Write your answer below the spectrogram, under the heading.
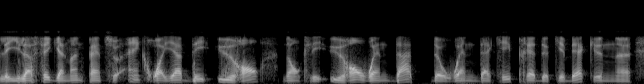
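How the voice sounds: A man talks with low pitch and fairly even intonation. The sound is dry and close, with no echo. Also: moderate pace.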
